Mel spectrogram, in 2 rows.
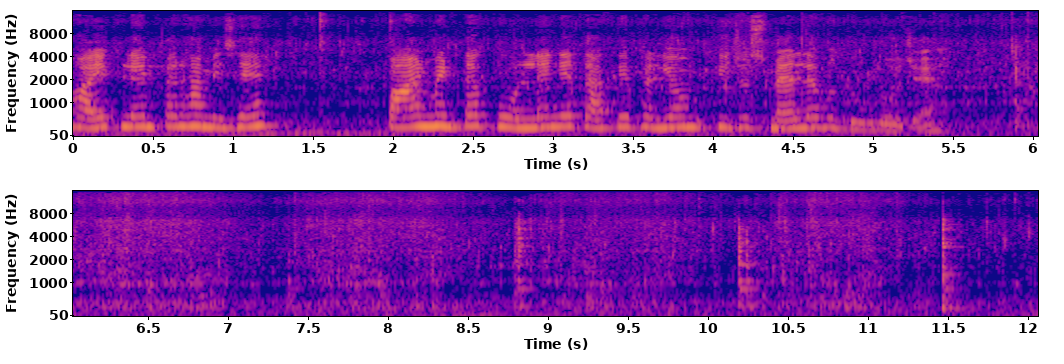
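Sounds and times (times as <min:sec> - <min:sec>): curry sizzling in oil: 0:00.0 - 0:12.0
spoon knocking against pot: 0:10.2 - 0:10.5, 0:11.4 - 0:11.7.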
